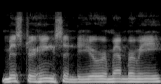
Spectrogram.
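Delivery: put-on deep voice. Retelling a former student greeting him at a fair, imitating Marty's deep voice. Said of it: "in this deep voice".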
